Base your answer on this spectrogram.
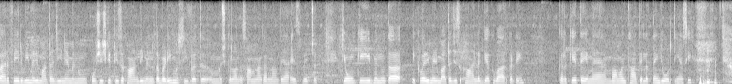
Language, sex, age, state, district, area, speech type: Punjabi, female, 30-45, Punjab, Kapurthala, urban, spontaneous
